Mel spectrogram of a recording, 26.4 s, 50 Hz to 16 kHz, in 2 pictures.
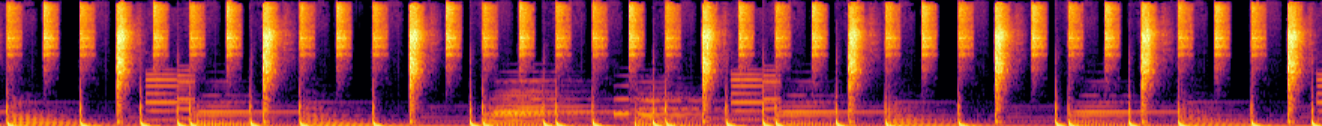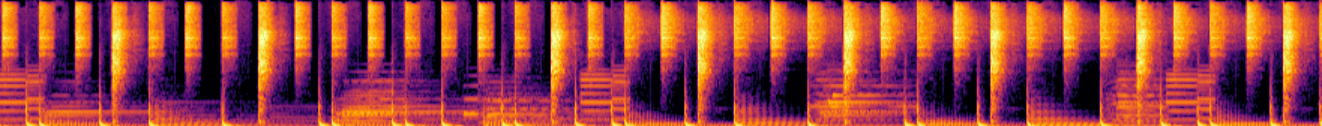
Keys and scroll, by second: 2.4 shift+c, 3.8 shift+3, 4.4 3, 13.9 3, 19.9 3, 23.6 3.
